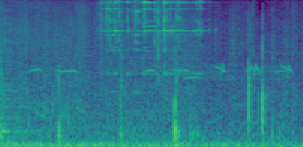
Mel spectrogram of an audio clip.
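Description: Quiet outdoor ambience with a few faint, irregular clicks and taps, five or six spread across two seconds.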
